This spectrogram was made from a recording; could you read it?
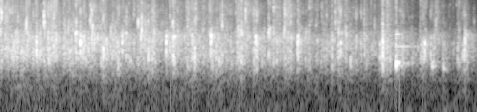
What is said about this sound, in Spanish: Puede darle un fuerte aplauso a nuestro Dios que es fiel y que nos cuida.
